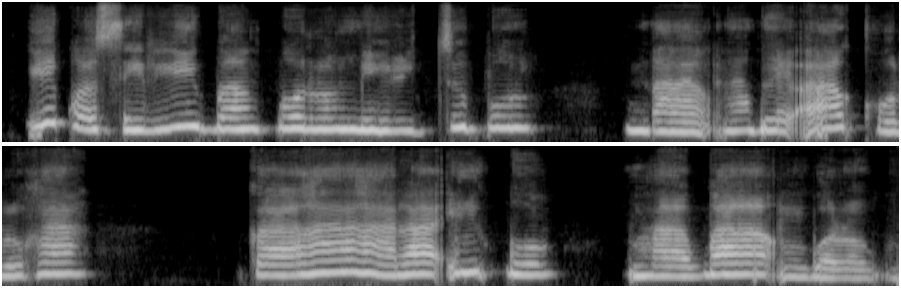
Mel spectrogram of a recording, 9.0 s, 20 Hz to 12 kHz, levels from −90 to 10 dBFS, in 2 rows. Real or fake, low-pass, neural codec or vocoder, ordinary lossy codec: fake; none; codec, 24 kHz, 1.5 kbps, HILCodec; none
